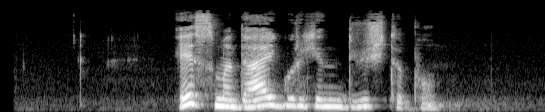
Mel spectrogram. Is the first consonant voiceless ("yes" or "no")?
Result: yes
